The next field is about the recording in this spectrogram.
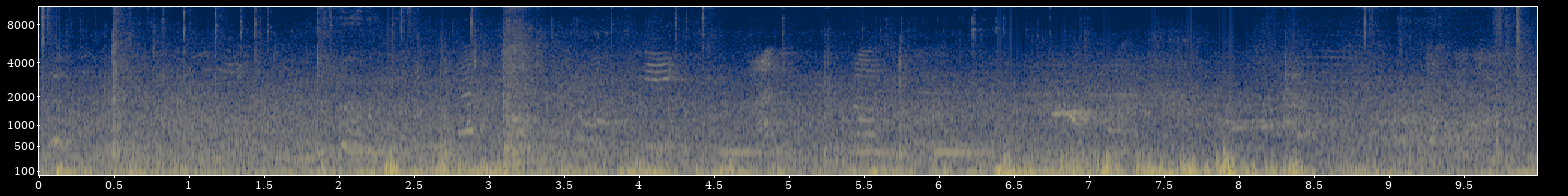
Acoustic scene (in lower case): residential area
